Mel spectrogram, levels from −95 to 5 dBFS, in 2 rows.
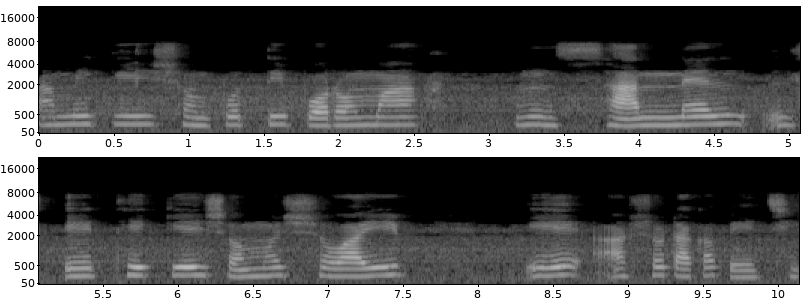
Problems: constant background noise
